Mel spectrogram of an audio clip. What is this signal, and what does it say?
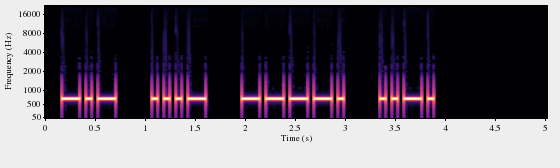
Morse code, heard as a keyed tone, about 20 wpm, spaced as for 14 wpm, 700 Hz. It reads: KV9F
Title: 238 Lesson 38g - Letter q - Call Signs 20wpm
